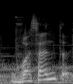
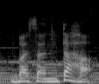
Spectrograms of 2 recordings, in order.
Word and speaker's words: वसंत: ऐसे ही वसंत या वसंतः और वसंतर्तुः जैसे शब्दों को बसंतः और बसंतर्तुः लिखना और बोलना भी गलत है।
